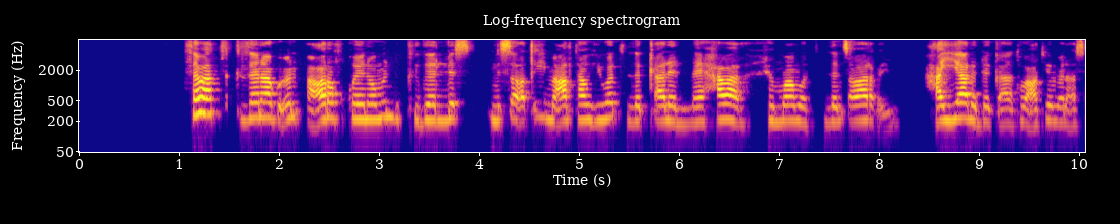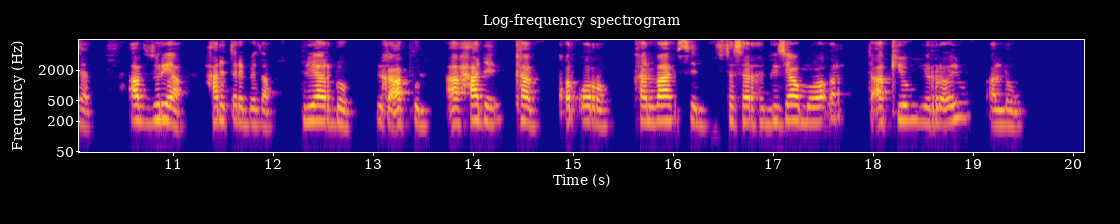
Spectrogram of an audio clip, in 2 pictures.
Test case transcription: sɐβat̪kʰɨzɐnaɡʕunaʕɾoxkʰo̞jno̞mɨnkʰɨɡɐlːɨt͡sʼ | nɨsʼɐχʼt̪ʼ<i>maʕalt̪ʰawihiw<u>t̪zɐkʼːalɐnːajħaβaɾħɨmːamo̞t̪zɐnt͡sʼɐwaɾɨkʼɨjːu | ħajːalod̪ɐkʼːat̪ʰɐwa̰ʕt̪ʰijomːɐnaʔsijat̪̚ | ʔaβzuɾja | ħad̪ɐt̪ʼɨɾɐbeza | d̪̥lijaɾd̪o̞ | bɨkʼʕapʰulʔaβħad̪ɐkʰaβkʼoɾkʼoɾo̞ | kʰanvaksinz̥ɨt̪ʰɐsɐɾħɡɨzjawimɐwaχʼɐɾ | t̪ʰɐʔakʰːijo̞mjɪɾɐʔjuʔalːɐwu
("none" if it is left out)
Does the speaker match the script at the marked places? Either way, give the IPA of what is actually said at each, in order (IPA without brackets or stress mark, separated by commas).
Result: i, ɔ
